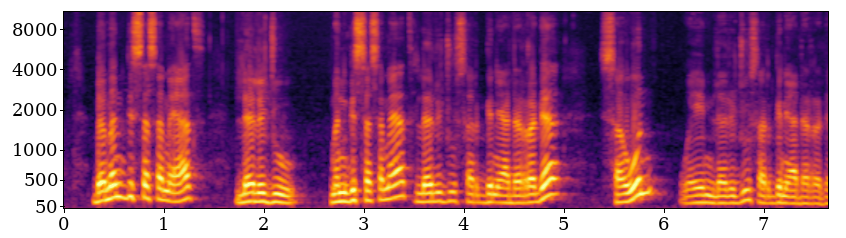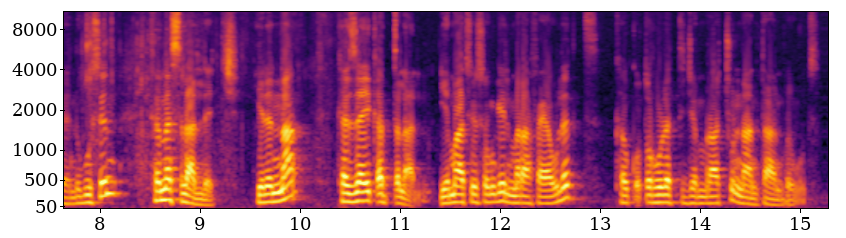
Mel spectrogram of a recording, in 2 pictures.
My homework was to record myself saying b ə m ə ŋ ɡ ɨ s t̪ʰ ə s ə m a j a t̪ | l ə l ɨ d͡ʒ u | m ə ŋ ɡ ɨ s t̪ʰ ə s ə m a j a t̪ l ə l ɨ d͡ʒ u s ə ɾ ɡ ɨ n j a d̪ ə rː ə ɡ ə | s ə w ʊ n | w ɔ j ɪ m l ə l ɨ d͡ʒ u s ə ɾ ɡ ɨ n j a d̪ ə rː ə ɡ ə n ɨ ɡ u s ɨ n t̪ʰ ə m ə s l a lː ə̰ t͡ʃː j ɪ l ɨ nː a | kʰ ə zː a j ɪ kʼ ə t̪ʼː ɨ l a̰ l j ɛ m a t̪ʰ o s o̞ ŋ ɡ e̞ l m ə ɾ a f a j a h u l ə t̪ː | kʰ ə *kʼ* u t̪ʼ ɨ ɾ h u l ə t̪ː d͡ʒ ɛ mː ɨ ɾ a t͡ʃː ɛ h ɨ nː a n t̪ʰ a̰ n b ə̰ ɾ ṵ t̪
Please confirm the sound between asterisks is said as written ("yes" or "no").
yes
